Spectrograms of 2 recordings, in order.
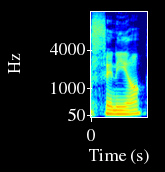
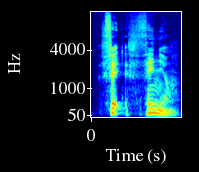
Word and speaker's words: fainéant: Okay, what's Do you know the word fainéant? No. It's a French word which kind of means sort of absurdist slacker sort of things that sort of thing. Blagger. Fainéant?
